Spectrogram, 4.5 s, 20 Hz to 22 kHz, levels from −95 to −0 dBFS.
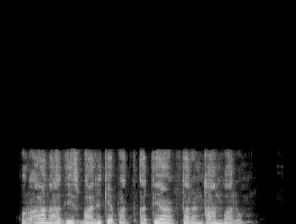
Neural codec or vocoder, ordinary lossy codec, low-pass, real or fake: codec, 16 kHz, 4.8 kbps, FACodec; AAC, 48 kbps; 7.2 kHz; fake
